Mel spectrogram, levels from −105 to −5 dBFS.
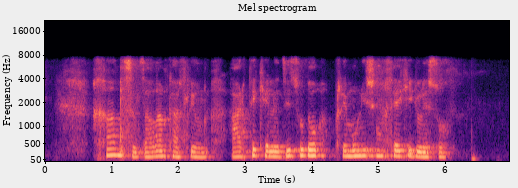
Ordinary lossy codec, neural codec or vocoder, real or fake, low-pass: Opus, 24 kbps; codec, 24 kHz, 0.9 kbps, WavTokenizer, medium speech release version 2; fake; 7.2 kHz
